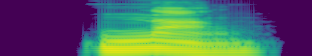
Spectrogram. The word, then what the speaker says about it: nang: After that, we have nang, which is spelled as ng.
